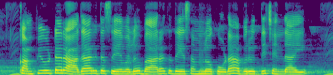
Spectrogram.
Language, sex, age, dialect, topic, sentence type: Telugu, female, 46-50, Utterandhra, banking, statement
